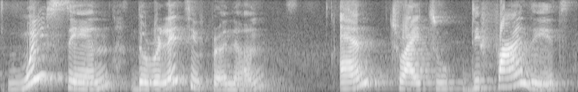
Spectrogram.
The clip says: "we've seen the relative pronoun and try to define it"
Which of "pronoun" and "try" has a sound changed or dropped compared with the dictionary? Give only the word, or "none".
pronoun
